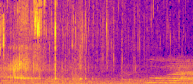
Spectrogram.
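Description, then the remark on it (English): Lime juice is poured onto a person in a quick splashing burst with a couple of sharp drips, then a softer trickle fades out, with faint voice sounds in the background. “She just poured lime juice on my.”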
